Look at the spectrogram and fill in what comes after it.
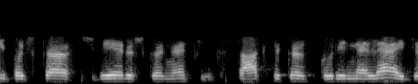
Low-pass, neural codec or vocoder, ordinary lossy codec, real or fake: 3.6 kHz; none; MP3, 32 kbps; real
